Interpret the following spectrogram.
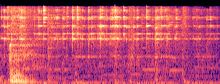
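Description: Ice clinking against a tall glass as a cocktail is stirred with a straw, over quiet background music.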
